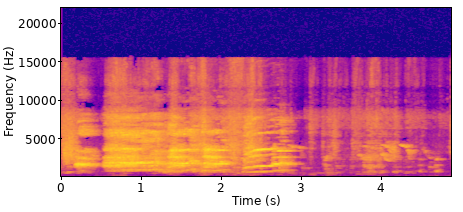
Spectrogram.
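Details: Crossbred chicken of ayam ketawa, pelung and bangkok lines from Jogja crowing: one long, loud, harmonic crow lasting about two and a half seconds, wavering and breaking into stepped segments before fading, followed by softer scattered clucks and background chatter.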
